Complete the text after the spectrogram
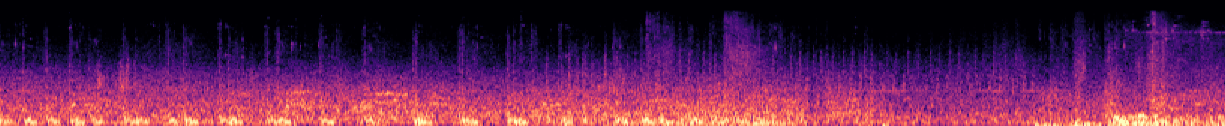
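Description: Footsteps thud quickly as a soldier runs.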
